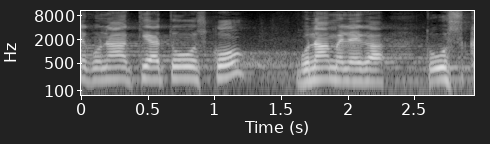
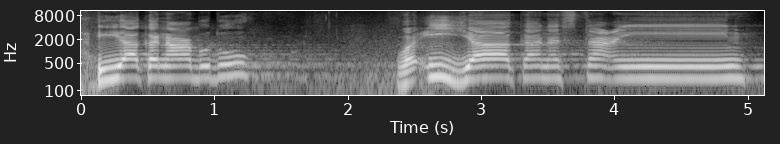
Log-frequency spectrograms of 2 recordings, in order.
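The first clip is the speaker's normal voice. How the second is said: very slow, stretched melodic chant; Quranic recitation; much slower than usual. Shown as a demonstration. Teacher reciting the verse in class, very slow melodic chant. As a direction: draw out each word of the verse.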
